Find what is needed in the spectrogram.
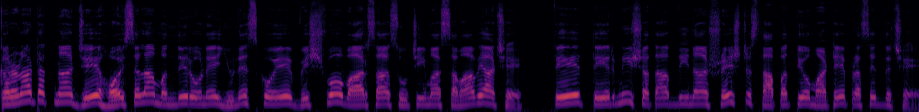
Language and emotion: Gujarati, neutral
